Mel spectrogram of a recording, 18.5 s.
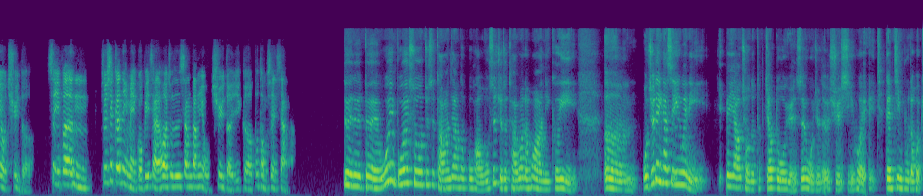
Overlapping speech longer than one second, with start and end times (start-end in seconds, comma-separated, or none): none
